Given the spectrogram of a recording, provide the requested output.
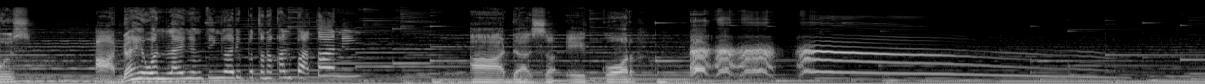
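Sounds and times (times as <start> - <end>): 
speech: 0.1 - 0.4, 1.0 - 3.8, 4.7 - 7.5
rooster on a farm crowing: 6.9 - 9.9.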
